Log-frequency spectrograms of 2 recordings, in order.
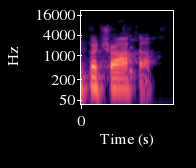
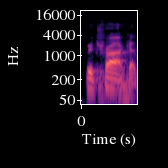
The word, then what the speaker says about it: Petrarca: I think Melbourne put a cricket score on the Footscray Bulldogs, and I think Petrarca. How do I say that, Bush? – Christian Petrarca. – Petrarca, that's it.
